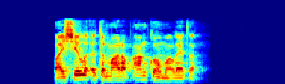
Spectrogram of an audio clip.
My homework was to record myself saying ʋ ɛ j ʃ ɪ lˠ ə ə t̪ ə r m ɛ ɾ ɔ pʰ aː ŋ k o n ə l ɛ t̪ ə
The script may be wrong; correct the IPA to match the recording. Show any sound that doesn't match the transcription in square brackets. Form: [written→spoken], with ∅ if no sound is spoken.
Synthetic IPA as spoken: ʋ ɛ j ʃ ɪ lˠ ə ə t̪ ə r m [ɛ→a] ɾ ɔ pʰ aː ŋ k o [n→m] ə l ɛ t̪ ə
